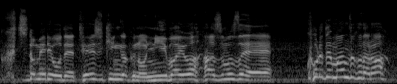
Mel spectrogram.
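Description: An actor voicing a rough, greedy young male thug in an anime-style game, brusque and scornful. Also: extremely high pitch, animated, fairly quick, crowd noise. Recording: game music behind.

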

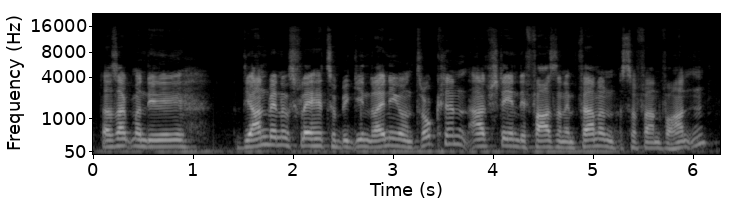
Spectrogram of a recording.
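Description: A man's voice: fairly high pitch, pushed and bright. A man, casually explaining a repair job in his garage workshop, with hesitant fillers. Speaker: DIY video host. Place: home garage workshop, indoors. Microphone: camera mic, close then farther as he works on the seat.

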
